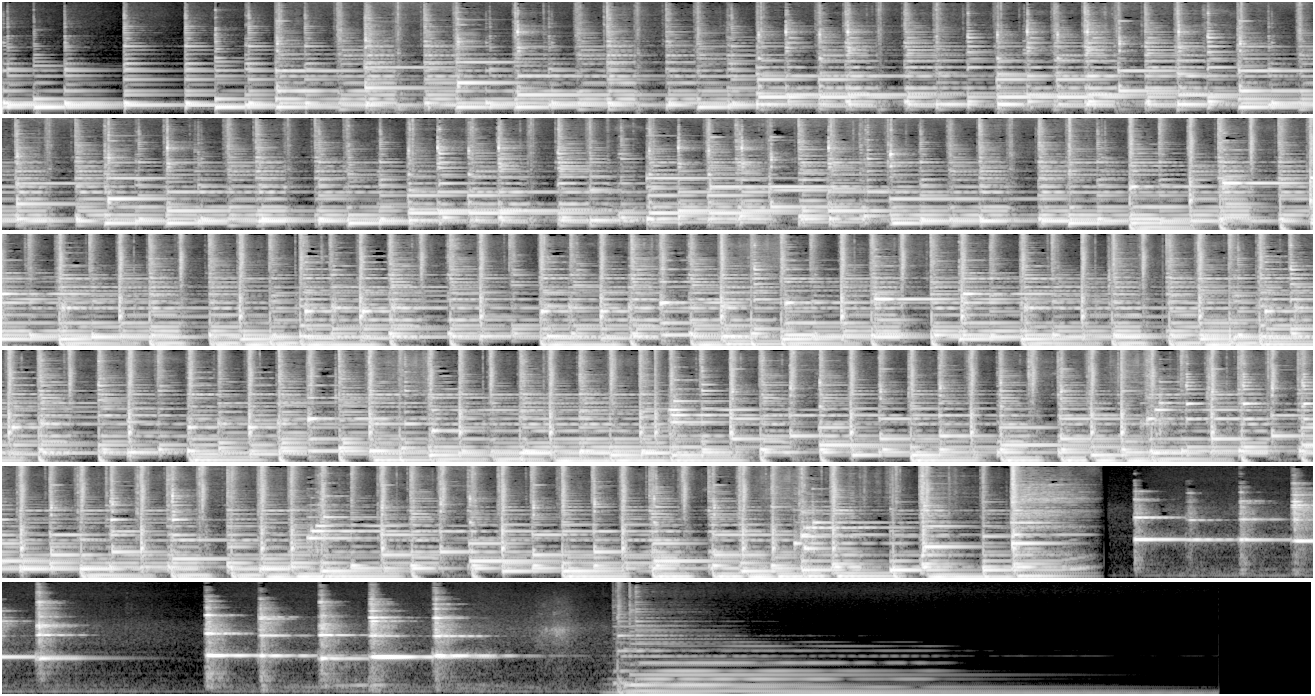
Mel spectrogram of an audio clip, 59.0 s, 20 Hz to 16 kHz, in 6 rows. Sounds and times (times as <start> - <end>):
Music: 0.0 - 58.3
Glass: 47.8 - 50.1, 50.7 - 53.5.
